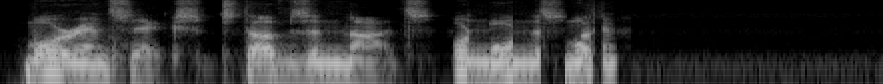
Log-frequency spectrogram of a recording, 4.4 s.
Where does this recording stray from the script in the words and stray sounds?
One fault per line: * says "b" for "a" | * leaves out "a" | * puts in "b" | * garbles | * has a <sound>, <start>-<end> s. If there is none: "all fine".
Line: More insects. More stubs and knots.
* leaves out "More"
* garbles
